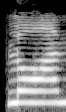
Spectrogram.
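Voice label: "luan", Putonghua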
